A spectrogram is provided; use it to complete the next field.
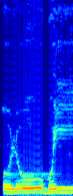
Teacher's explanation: ই সাউন্ডের মধ্যে গুন্না হবে, মানে ই সাউন্ডের মধ্যে একটু দেরি করব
